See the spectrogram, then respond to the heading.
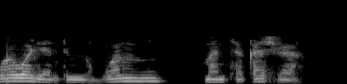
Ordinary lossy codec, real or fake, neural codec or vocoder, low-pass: MP3, 16 kbps; real; none; 3.6 kHz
